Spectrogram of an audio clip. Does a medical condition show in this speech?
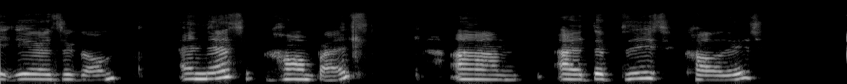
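Yes: ALS; slight speech impairment.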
